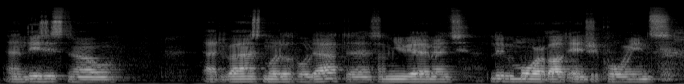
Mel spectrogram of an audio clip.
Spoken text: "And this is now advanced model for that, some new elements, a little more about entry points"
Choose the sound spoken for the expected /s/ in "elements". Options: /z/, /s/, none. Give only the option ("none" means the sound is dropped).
none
